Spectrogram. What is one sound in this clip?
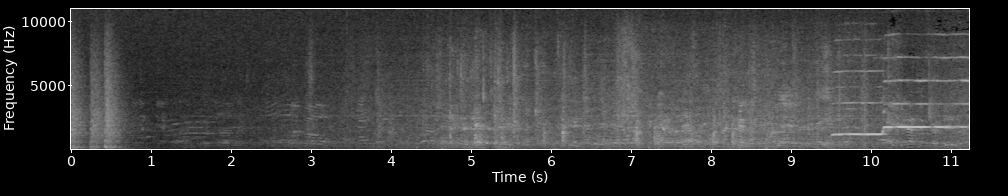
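A group of adults chatter and talk over one another nearby.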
